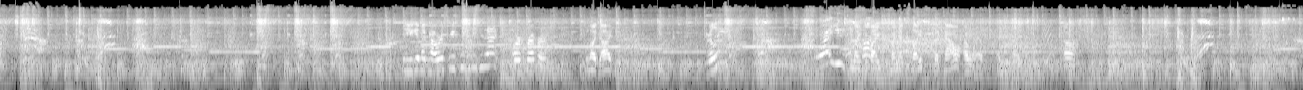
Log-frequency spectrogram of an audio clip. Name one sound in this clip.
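Video game music with a steady melody plays through a loudspeaker.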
